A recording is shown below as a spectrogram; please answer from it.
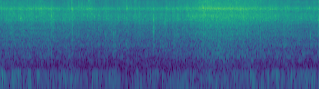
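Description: Onion and chili frying in a pan with spices, a continuous even hiss of sizzling oil that swells slightly near the end, with no one talking.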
